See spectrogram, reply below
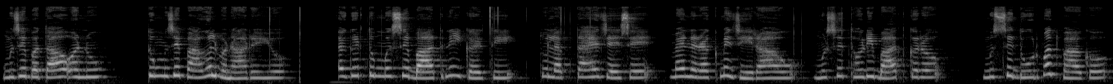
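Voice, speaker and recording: A woman's voice: very high voice, fairly even intonation, normal speed. A woman voicing an angry, possessive young man in a read-aloud story. He asks harsh, demanding questions.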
